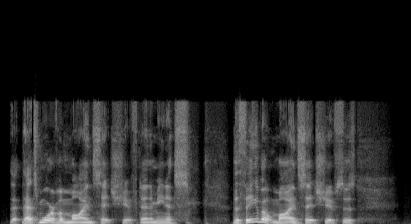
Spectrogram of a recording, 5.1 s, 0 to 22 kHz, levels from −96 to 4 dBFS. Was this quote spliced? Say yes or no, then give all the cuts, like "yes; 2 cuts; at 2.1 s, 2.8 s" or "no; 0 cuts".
no; 0 cuts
